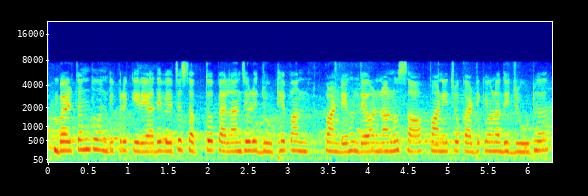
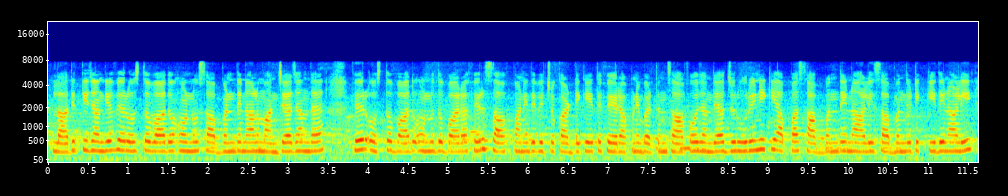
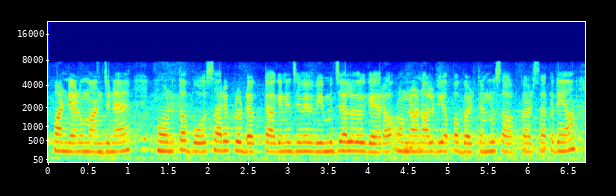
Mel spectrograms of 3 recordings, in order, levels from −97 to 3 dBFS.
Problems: constant background noise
